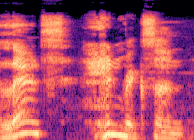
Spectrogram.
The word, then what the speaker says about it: Lance Henriksen: we had uh yeah once again we had lance henriksen yeah i could say it right this time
